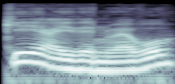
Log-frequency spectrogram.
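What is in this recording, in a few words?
whats new, Spanish, male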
